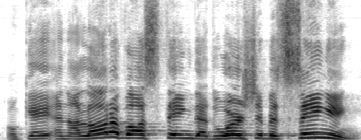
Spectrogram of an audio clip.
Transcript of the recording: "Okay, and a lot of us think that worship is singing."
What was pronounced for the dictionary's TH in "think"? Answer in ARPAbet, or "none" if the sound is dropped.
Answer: T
